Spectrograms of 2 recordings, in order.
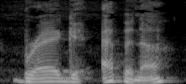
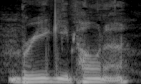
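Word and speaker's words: Breg Epona: So let's listen to the Breg Epina, not the Brigipona, as I thought it was going to be pronounced.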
